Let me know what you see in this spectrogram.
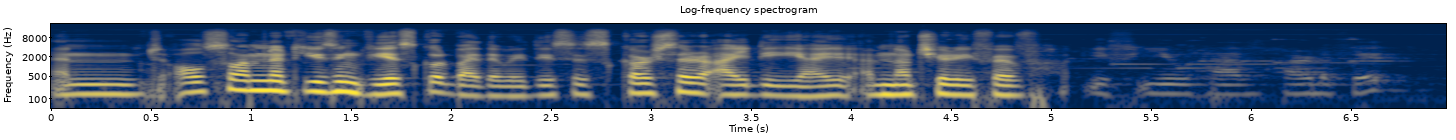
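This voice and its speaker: Moderate pace in a Bengali accent, with music in the background. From Bangladesh. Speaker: software developer streamer. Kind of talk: live coding stream chat. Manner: halting, many fillers.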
